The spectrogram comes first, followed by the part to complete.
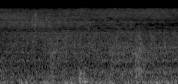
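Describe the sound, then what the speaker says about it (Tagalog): Steady hissing, bubbling roar of a pot of chicken adobo at a rolling boil, continuous and fairly close, with no voices. "kumukulo na po siya"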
